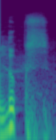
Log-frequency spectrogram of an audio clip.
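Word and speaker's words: Luchs: Got to do the hard U, Lux, Lux.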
